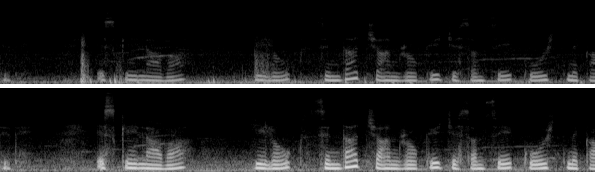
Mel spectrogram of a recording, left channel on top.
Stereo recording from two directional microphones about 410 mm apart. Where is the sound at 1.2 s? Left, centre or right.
Right.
